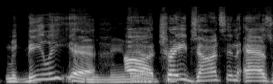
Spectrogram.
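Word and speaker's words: McNeeley: Um Lean McNeely. McNeely.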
